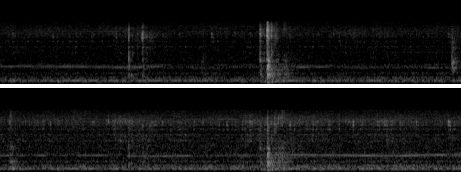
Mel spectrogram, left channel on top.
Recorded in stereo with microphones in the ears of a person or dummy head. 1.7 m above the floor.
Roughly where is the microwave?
Left.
